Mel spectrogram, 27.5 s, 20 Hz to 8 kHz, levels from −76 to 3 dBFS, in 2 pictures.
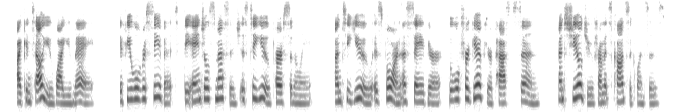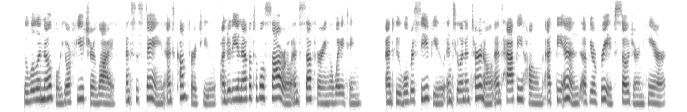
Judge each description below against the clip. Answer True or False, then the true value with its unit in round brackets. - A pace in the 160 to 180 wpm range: True (165 wpm)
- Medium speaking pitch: False (210 Hz)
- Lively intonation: True (6.4 semitones)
